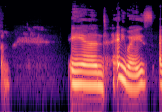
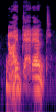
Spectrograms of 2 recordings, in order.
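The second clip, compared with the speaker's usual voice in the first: hushed, whispered denial; whispered disbelief; 3 semitones lower, 7 dB quieter than usual. Retold or imitated. Hearing she placed fourth, whispered in disbelief. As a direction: breathe it out, stunned.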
